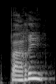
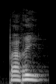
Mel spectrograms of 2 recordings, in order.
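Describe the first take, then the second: Both takes have the same delivery.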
